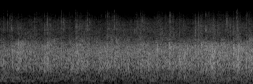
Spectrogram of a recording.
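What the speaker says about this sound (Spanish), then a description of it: "esto lo sé gracias del aplauso." Sustained, dense audience applause fills a hall at an international forum on emancipation and equality, steady and loud throughout with no voices over it.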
